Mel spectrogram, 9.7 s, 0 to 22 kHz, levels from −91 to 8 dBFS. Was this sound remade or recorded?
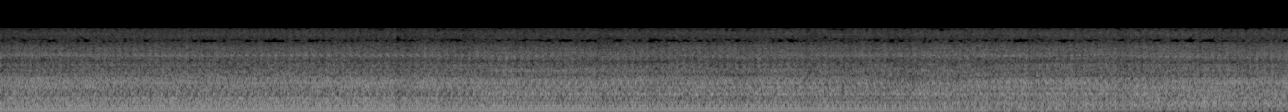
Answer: recorded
